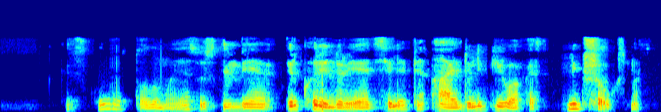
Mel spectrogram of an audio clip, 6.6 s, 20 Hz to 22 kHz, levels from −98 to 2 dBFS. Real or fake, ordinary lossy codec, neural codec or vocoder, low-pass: real; AAC, 24 kbps; none; 5.4 kHz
